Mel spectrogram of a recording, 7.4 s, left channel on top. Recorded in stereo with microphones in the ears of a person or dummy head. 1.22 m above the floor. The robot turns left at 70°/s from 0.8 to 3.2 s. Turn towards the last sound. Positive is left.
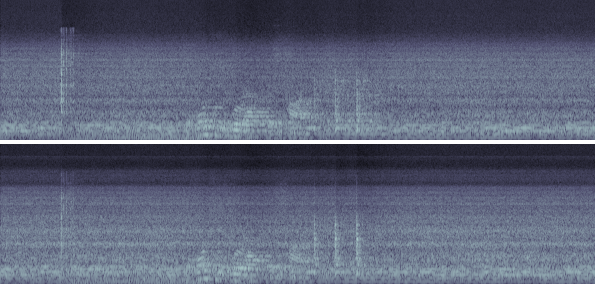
turn(degrees=-60)  # may be behind; listen again after turning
